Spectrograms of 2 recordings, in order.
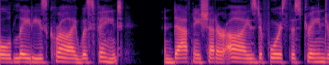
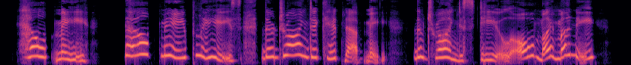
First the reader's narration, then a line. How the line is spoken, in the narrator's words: The cries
